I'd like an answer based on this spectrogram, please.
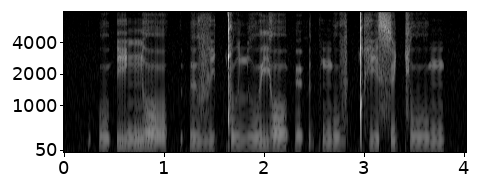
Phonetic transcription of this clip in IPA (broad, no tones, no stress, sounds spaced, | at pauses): ʔ u ʔ i ɲ o | ʔ ɨ v i ǃ u ʎ u j o ʔ ʏ ʔ ɨ k m u v ǃʰ i s ʏ c u m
